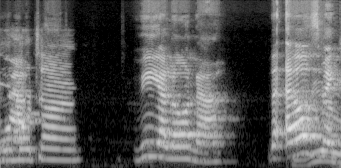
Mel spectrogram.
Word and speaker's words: Villalona: Villalona. The L's make like Villalona. Villalona. Villalona.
